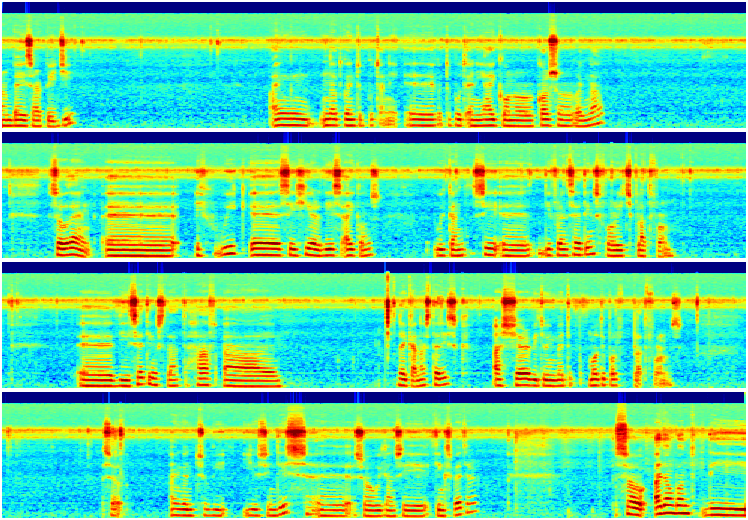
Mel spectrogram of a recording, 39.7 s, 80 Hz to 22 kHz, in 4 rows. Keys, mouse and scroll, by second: 1.0 click, 2.8 click, 15.8 click, 16.8 click, 17.4 click, 17.9 click, 18.4 click, 19.0 click, 19.9 click.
